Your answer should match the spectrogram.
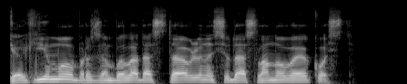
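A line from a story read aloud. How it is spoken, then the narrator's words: Irritated grumble. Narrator (Russian): пробурчал дядя, видимо, очень раздраженный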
